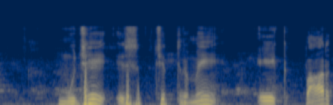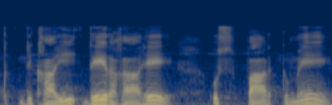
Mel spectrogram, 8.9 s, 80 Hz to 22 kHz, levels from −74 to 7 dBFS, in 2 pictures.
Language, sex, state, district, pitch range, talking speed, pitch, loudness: Hindi, male, Madhya Pradesh, Dhar, 105-130 Hz, 90 wpm, 110 Hz, -21 LUFS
